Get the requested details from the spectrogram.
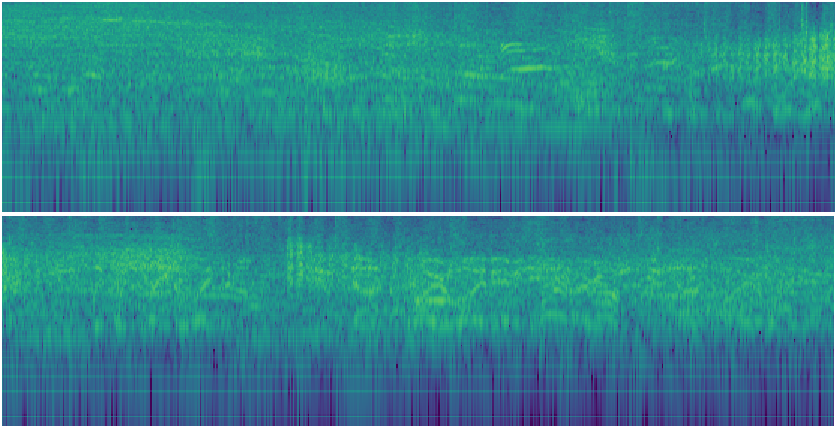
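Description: A crowd of men and women shout and scream in panic.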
